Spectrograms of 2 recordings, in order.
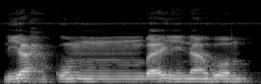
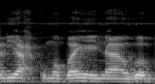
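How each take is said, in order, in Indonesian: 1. Huruf m tidak bervokal dan langsung menyambung ke kata berikutnya. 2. Ada vokal setelah huruf m sebelum kata berikutnya.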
